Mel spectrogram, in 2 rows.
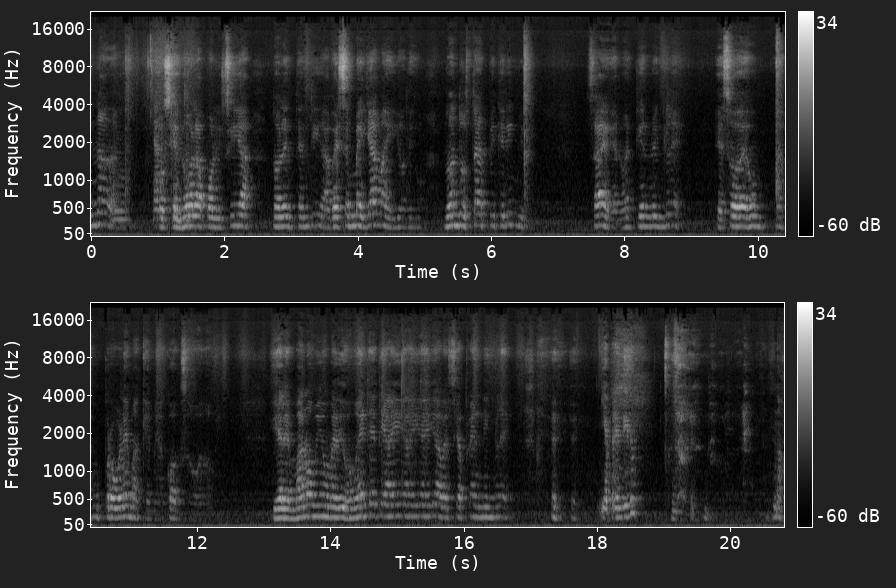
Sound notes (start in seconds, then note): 6.1 speaks in ENGLISH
